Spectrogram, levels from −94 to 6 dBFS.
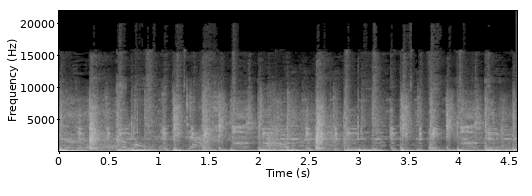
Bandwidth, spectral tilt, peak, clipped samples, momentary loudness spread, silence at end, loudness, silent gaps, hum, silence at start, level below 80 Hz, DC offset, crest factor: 15.5 kHz; -4 dB/octave; -4 dBFS; under 0.1%; 3 LU; 0 s; -20 LUFS; none; none; 0 s; -20 dBFS; under 0.1%; 14 dB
